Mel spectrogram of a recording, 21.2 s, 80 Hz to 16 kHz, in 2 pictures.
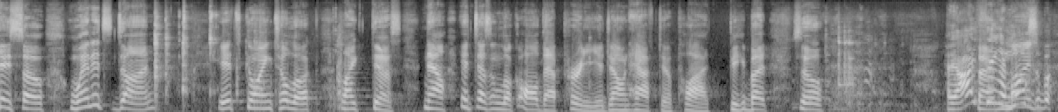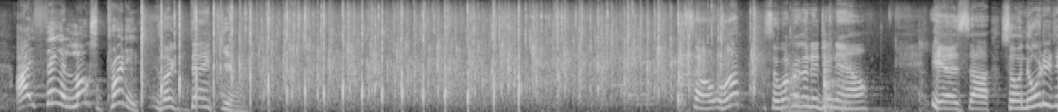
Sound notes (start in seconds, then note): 8.4 crowd laughs; 15.6 applause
